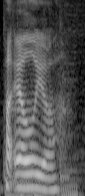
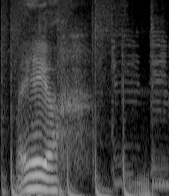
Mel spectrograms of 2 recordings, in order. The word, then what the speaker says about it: paella: Okay, this one is paella. Paella. Okay, I'm gonna call it paella because that's how I pronounce it.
